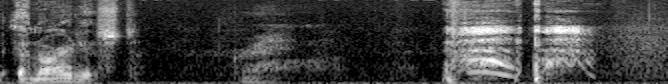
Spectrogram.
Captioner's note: coughs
